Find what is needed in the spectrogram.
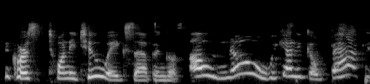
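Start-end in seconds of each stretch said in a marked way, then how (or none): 1.9-3.6 high, loud panicked cry. Retold or imitated. Twenty-two waking in the wrong body, panicked high cry. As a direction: blurt it out in sudden alarm.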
